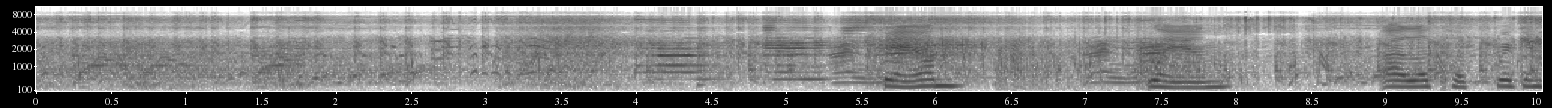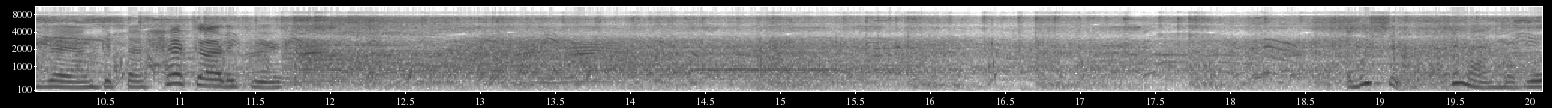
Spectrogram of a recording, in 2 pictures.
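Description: Cartoonish battle sound effects clash and crackle throughout.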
